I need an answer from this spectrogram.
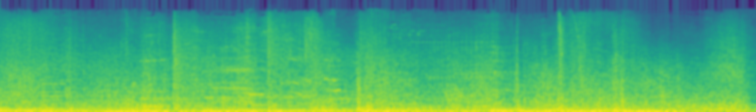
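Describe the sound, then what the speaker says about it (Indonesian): A sustained, loud rumbling mine explosion in a film, with heavy low-end roar and scattered bursts and crackles throughout, dense and continuous from start to finish. "ia pun terpaksa meledakkan bom tambang"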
